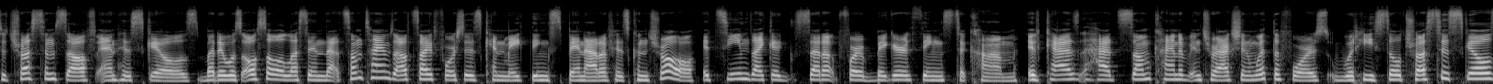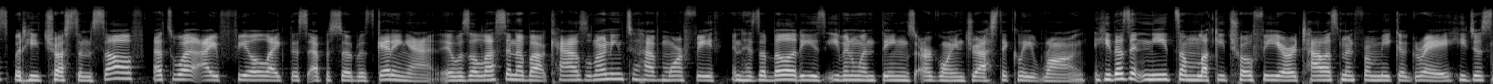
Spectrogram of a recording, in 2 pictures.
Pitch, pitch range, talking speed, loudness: 205 Hz, 190-220 Hz, 200 wpm, -18 LUFS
